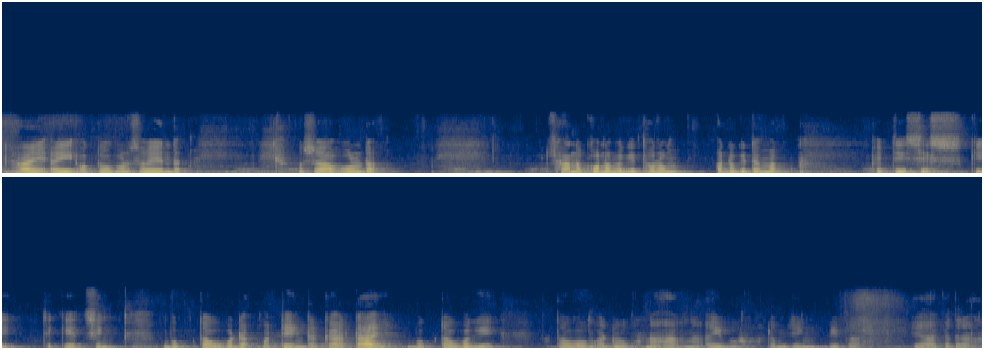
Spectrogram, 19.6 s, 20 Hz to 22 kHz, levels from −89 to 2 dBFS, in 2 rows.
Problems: none marked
